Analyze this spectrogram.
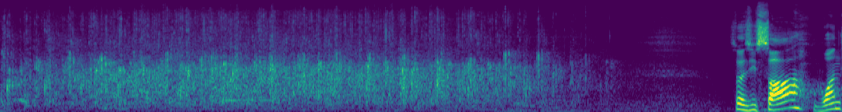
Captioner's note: applause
